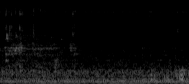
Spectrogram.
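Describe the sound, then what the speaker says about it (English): Four cups of rhubarb juice poured into a cooking pot, a faint steady liquid trickle and splash at low level lasting the whole moment without pause. "we are going to take 4 cups of rhubarb juice and pour it into our pot"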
